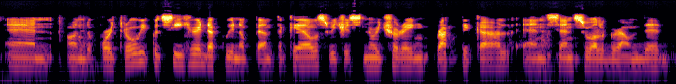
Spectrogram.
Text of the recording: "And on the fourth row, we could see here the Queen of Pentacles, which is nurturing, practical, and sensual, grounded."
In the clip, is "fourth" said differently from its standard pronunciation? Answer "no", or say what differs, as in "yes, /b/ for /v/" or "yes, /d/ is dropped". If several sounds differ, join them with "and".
yes, /p/ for /f/ and /t/ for /θ/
